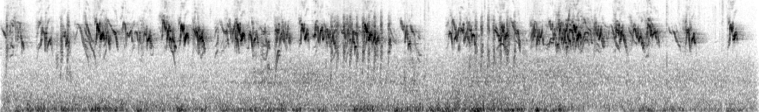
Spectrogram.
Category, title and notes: Soundscapes > Nature
BIRDSong AMBBird Finches and Robins
Ambience recording of robins and finches in a bush located in the suburbs on an overcast late winters day.
ambience, bird, birds, bird-song, birdsong, field-recording, finch, nature, robin, spring, suburb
